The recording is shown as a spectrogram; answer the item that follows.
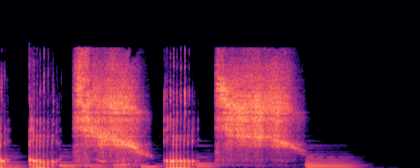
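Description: Cartoon snoring sound effect over a few short musical notes: two long hissing breaths, then a low buzzing snore near the end that cuts off.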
